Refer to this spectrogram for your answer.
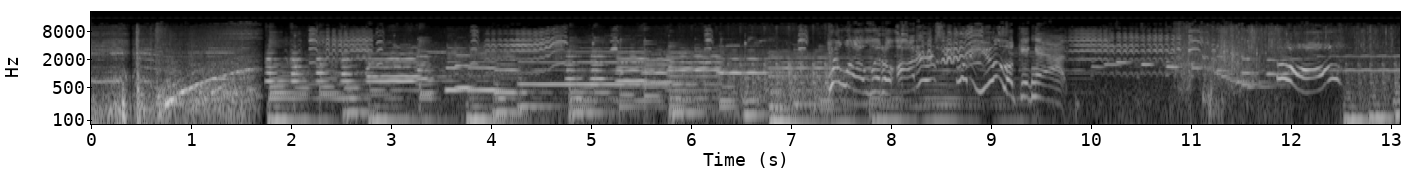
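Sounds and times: light children's music: 1.8s - 13.0s
squeaky cartoon chattering calls: 2.1s - 11.3s.

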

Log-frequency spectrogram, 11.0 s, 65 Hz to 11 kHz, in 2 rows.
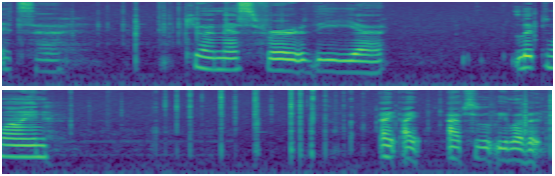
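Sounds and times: faint steady hum: 0.0s - 11.0s
plastic packaging clicks and taps: 6.1s - 11.0s.

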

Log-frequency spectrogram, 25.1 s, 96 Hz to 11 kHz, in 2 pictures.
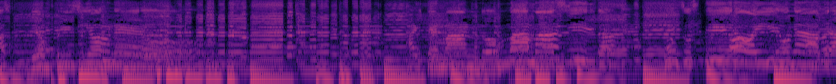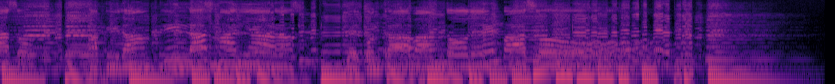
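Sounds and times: accordion melody: 0.0s - 24.9s
bass notes: 0.0s - 24.9s
guitar: 0.0s - 24.9s.

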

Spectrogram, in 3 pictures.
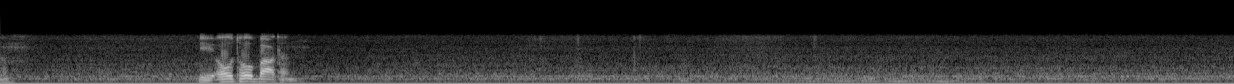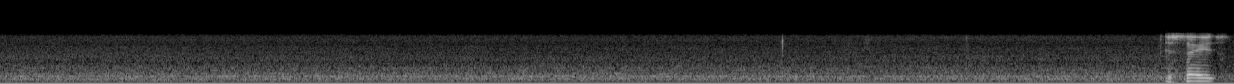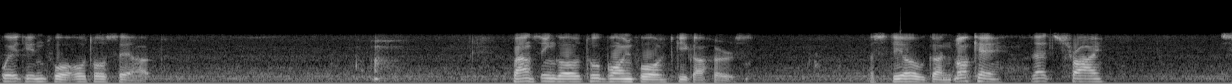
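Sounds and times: fan hum and hiss: 0.0s - 37.0s.

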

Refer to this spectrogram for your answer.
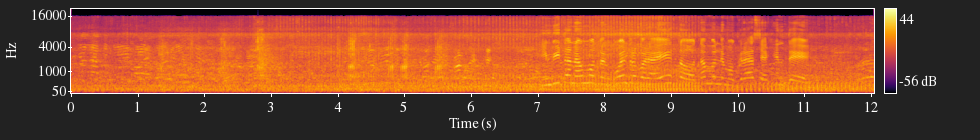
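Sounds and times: people shouting and yelling: 0.0s - 10.1s, 11.6s - 12.0s
vehicle engine running: 1.2s - 11.9s.

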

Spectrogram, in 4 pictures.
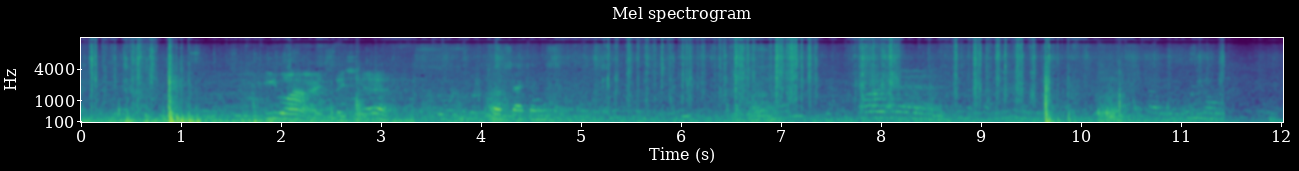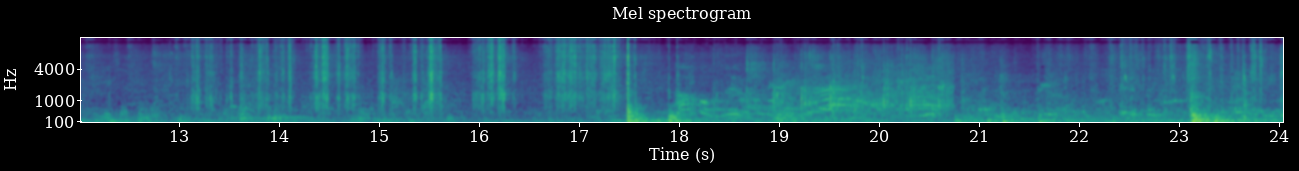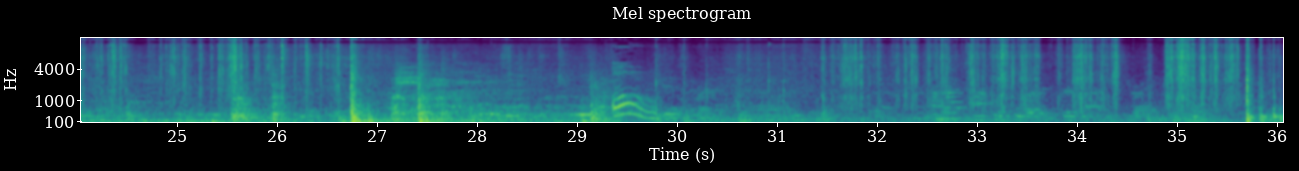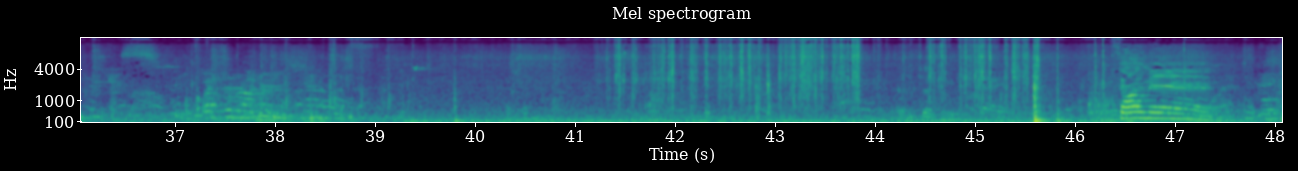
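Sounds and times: rapid plastic cube clicks: 0.0s - 1.2s, 5.2s - 10.0s, 13.1s - 17.7s, 22.6s - 26.7s, 31.4s - 36.1s, 41.3s - 46.4s
voices chattering: 0.0s - 19.2s, 30.0s - 48.0s
plastic cube clicks: 31.5s - 36.0s, 41.3s - 46.4s.

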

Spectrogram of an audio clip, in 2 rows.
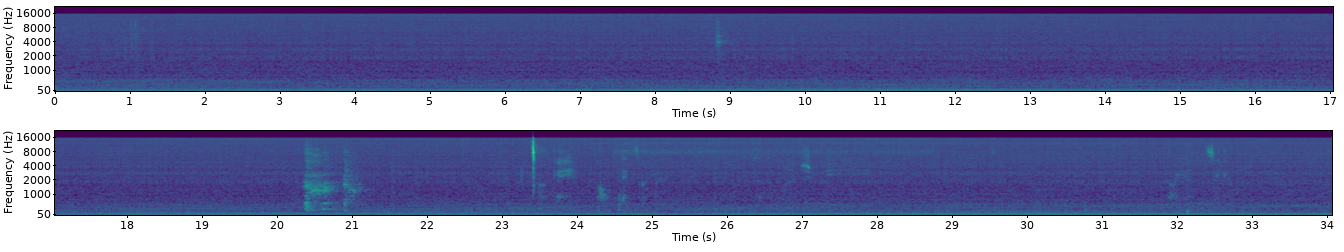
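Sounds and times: low electrical hum: 0.0s - 34.0s
person coughing: 20.4s - 21.3s.

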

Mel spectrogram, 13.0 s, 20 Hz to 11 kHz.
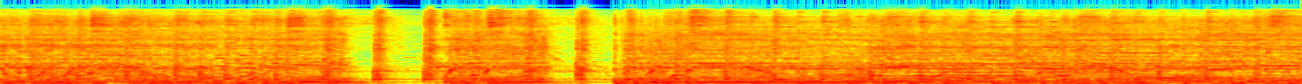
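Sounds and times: hardcore band playing live: 0.0s - 13.0s.

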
